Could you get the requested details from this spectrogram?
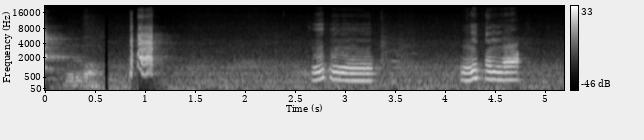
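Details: Indoor pet Alexandrine parakeet aged eight months attempting early speech: faint low mumbling, a sharp click, then two separate falling, harmonic-rich whistled phrases each followed by a brief level tone.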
